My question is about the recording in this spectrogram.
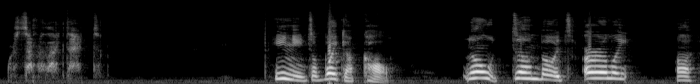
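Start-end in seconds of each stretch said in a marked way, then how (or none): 0.1-1.0 breathy whisper, no voice at all. Acted. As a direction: whisper it to yourself. Same phrase later said aloud.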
